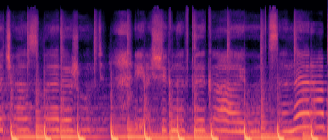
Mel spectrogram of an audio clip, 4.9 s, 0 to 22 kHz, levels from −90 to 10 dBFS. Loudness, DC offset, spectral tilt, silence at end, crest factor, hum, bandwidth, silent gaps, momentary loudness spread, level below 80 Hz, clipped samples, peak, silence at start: -16 LUFS; under 0.1%; -6 dB/octave; 0 s; 12 dB; none; 15.5 kHz; none; 2 LU; -18 dBFS; under 0.1%; -2 dBFS; 0 s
